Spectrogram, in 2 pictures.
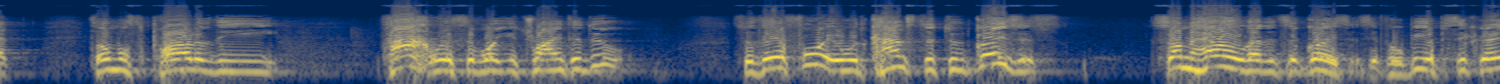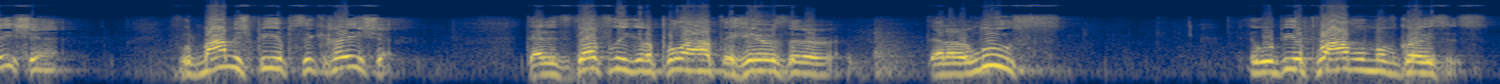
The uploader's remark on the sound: Shiur recorded in Yeshivas Ohr Reuven, Monsey, NY.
